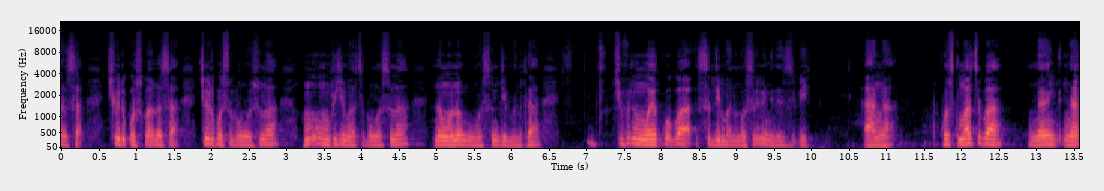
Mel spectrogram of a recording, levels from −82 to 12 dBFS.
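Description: From start to finish, the speech carries the layered smearing of transcoding between lossy codecs, likely an HE-AAC stage followed by Opus, both at low bitrates around 24 kbit/s. Two different kinds of artefact are heard at once, because the second encoder spent its limited bits reproducing the first one's damage. On a spectrogram the energy stops sharply at 15.9 kHz throughout, with blotchy, smeared detail below it.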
